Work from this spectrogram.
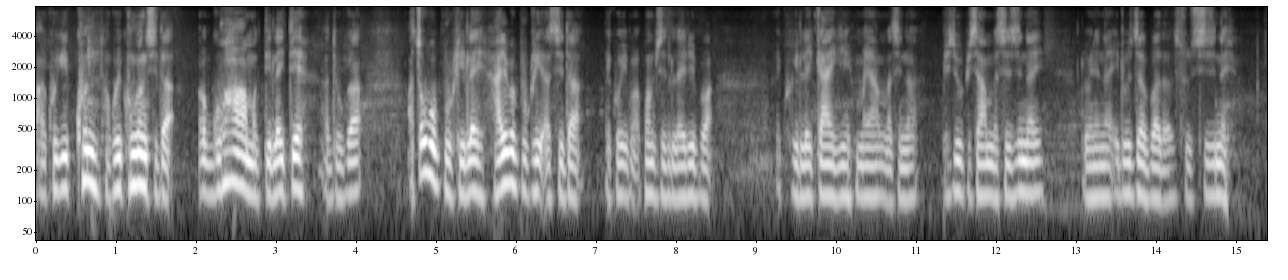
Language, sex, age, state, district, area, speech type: Manipuri, male, 30-45, Manipur, Kakching, rural, spontaneous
